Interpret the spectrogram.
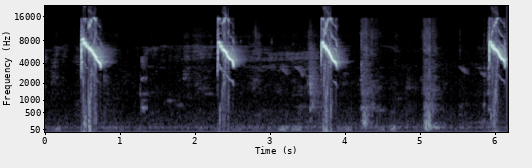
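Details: A female Buxton's white-eye calling to a male gives four thin, high, sharply falling notes, each brief and spaced about one and a half to two seconds apart, against near silence.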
